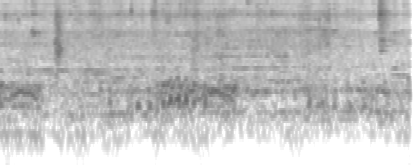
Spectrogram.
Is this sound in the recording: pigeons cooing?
yes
